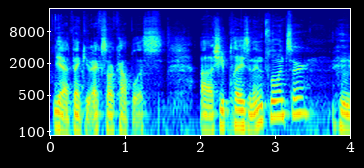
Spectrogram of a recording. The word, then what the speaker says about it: Exarchopoulos: French film starring, I cannot pronounce her last name, Adele Exarchopoulos. Exarchopoulos. Yeah, thank you, Exarchopoulos.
